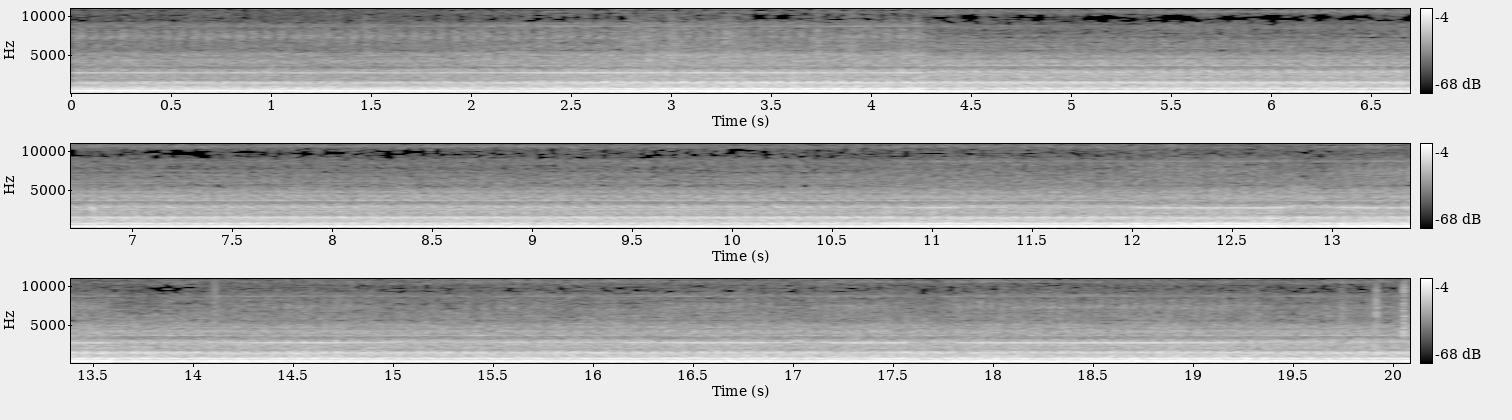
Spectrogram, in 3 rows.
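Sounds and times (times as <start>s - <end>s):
heavy equipment engine running: 18.8s - 20.0s.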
